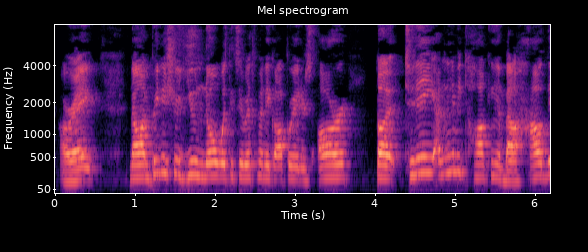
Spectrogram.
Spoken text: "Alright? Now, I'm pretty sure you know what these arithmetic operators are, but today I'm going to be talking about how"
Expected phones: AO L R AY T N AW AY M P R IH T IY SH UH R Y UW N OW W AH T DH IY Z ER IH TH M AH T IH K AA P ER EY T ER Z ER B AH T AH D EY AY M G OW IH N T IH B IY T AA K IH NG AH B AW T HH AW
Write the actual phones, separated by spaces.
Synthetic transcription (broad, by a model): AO L R AY T N AW AY M P R IH T IY SH UH R Y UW N OW W AH T DH IY Z ER IH TH M AH T IH K AA P ER EY T ER Z ER B AH T AH D EY AY M G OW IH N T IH B IY T AA K IH NG AH B AW T HH AW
